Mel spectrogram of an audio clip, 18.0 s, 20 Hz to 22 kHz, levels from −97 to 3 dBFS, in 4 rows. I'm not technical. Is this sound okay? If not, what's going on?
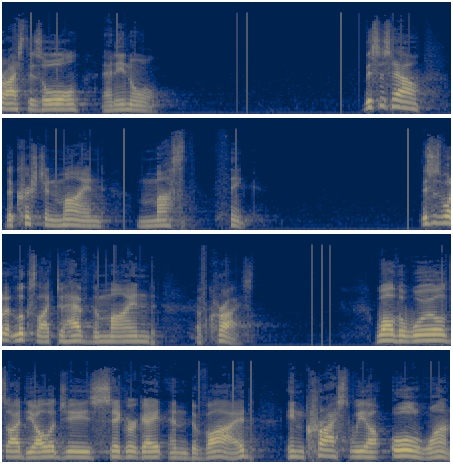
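No. Two pieces of equipment passing the speech along were running on slightly different clocks, about 300 parts per million apart, causing word clock ticks: sharp clicks roughly ten times a second, of uneven strength, from 0.12 s to 17.92 s.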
